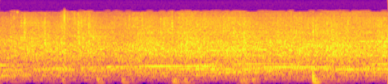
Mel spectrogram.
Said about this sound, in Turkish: İyi ki Fox var dememizi sağlayan başta haber genel yayın yönetmenimiz Doğan Şentürk olmak üzere tüm haber ekibimize bir alkış rica edebilir miyim?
